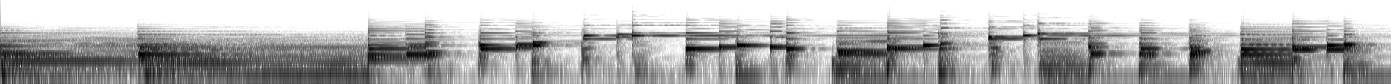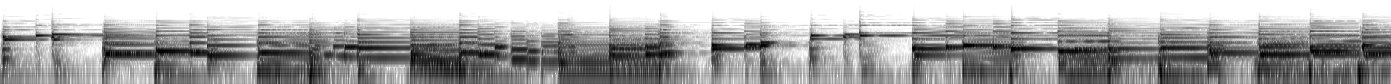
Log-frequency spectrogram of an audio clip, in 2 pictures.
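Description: Background piano music: a few held chords, then from about four seconds in a steady melody of separate notes.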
